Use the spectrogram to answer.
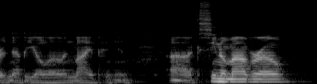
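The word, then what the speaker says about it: Xinomavro: front, you can do casino-mav-roh, which again, this is a Greek word, so it's not spelled remotely how it sounds. It sounds like casino, like the Martin Scorsese film, and Mavroh, like...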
